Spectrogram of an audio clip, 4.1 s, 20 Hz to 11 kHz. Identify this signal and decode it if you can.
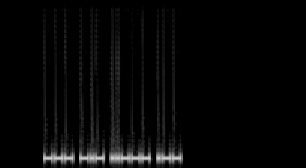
Morse code, heard as a keyed tone, about 34 wpm, 700 Hz. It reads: OK2W
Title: DXCC-100 Call Signs - 4 Characters - 35wpm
